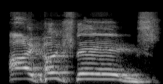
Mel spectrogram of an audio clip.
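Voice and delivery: high, drawn-out triumphant shout; heroic yell. Acted. Hero stands on the slain boar, triumphant yell. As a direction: yell it as a proud hero's boast. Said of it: "And yells".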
